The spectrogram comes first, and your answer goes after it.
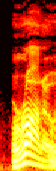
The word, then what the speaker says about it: Moreno: As we look at the grid, we got Anthony Moreno. Hope I said it right there. Moreno. Morano, that's right.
